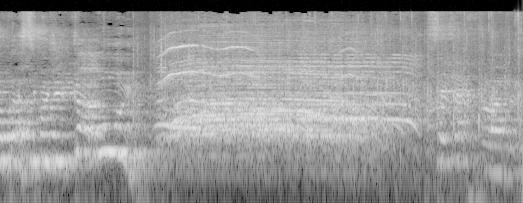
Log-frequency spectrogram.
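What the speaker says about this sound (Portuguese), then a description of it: "barulho, mão pra cima de Camui" Loud crowd at a Brazilian state-level rap battle in Mato Grosso do Sul, cheering, whooping and shouting in a sustained roar for several seconds, with yells rising over the steady mass of voices.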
